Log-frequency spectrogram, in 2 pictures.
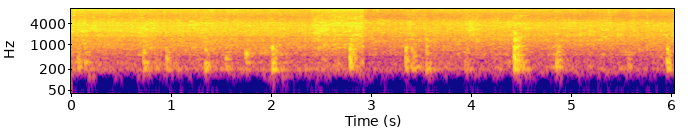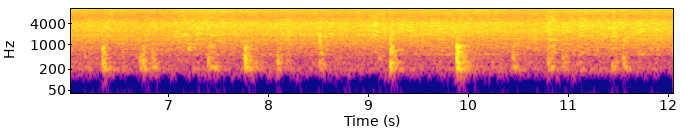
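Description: Jackfruit seed stir-fry sizzling in a frying pan as a wooden spatula stirs it, the strokes scraping and tapping the pan about twice a second. This is the mixing stage, after the boiled seeds have gone in on top of shallots and dried red chillies.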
